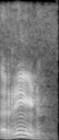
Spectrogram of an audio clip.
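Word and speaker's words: read: speak spoke spoken and रीड पढ़ना ये spelling तो सेम रहेगा लेकिन इसका प्रोसेशन करेंगे रेड ठीक है रेड रीड रेड रीड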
